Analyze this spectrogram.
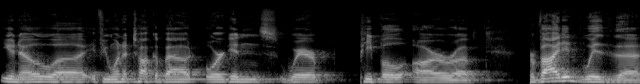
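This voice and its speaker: Fairly slow, fairly even speech with an American accent, amid audible room echo. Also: man, medium pitch for a man. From US Northeast, New York. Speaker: professor. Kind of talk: interview. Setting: podcast. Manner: many hesitations and fillers.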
